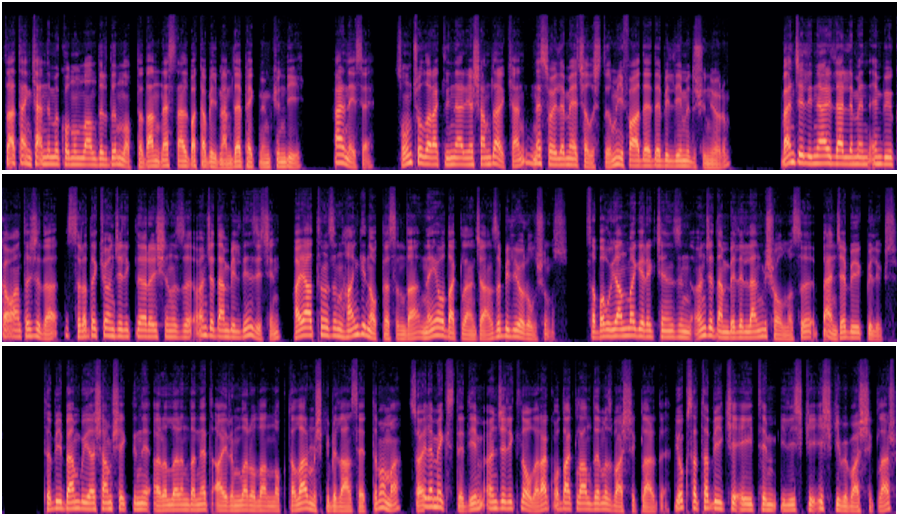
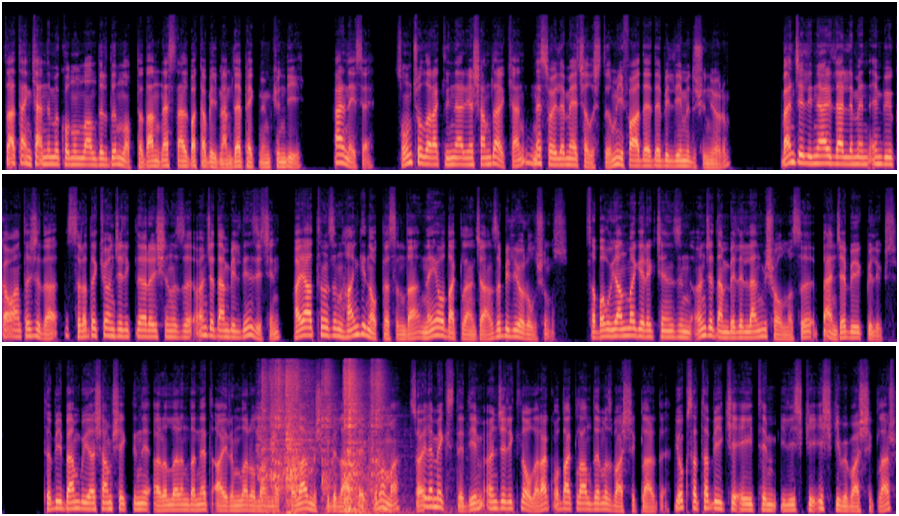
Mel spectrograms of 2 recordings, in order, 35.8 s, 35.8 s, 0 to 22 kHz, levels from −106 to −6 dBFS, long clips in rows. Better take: first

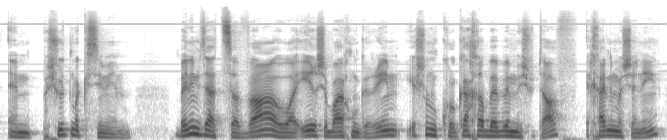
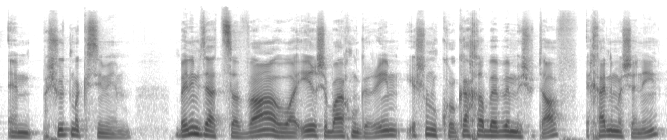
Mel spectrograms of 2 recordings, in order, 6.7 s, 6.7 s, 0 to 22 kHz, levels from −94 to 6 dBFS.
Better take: second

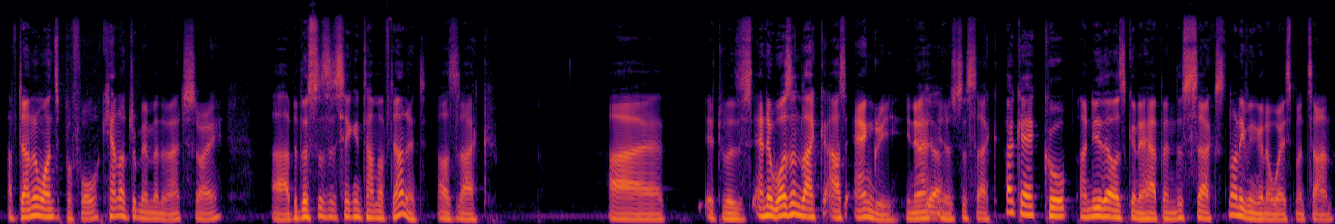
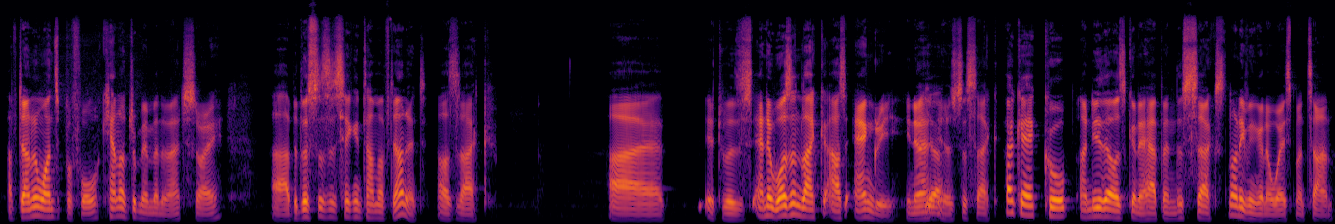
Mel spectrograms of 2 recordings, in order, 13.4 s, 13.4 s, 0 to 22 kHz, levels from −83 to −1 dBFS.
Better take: first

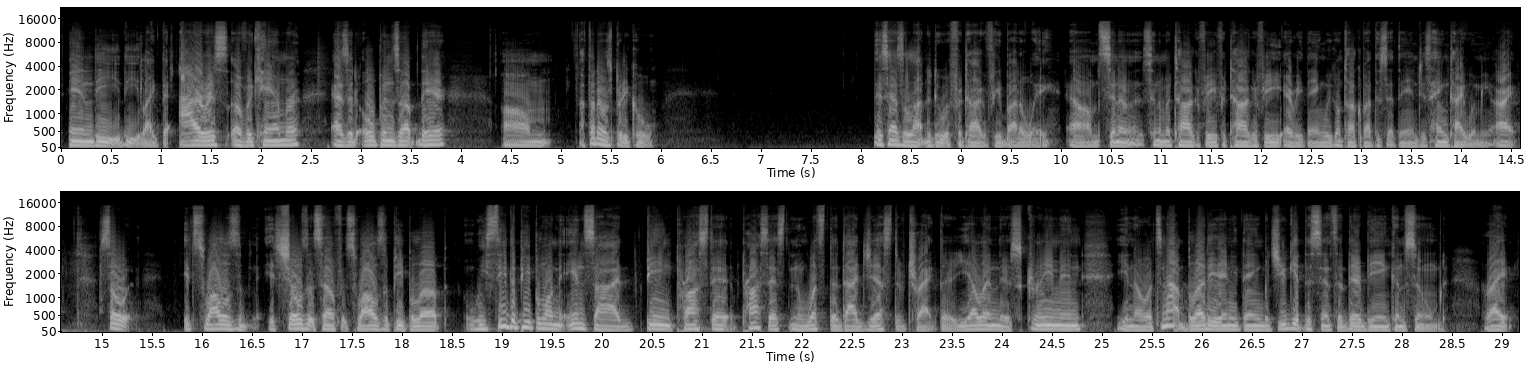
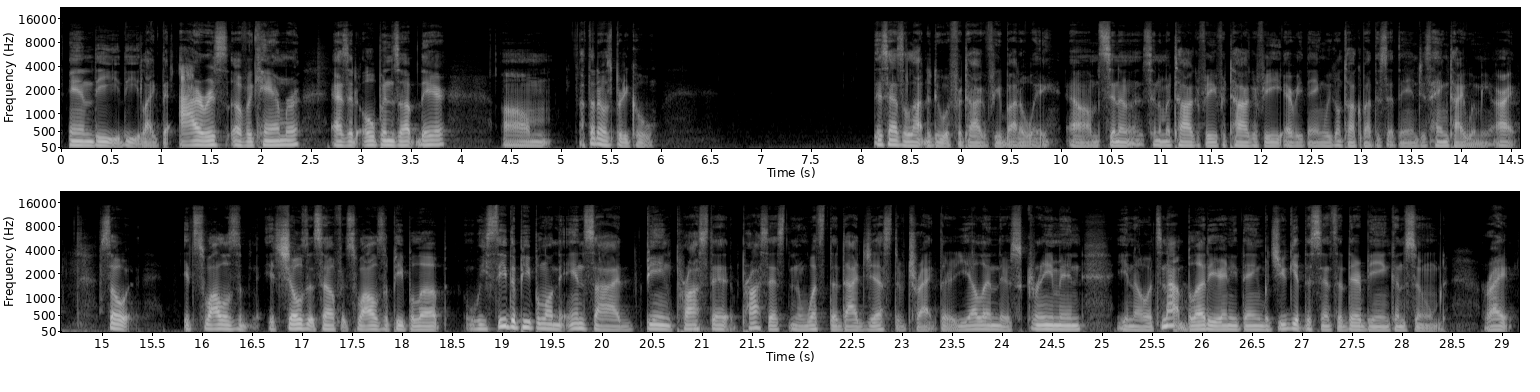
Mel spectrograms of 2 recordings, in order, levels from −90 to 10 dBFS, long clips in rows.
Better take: second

